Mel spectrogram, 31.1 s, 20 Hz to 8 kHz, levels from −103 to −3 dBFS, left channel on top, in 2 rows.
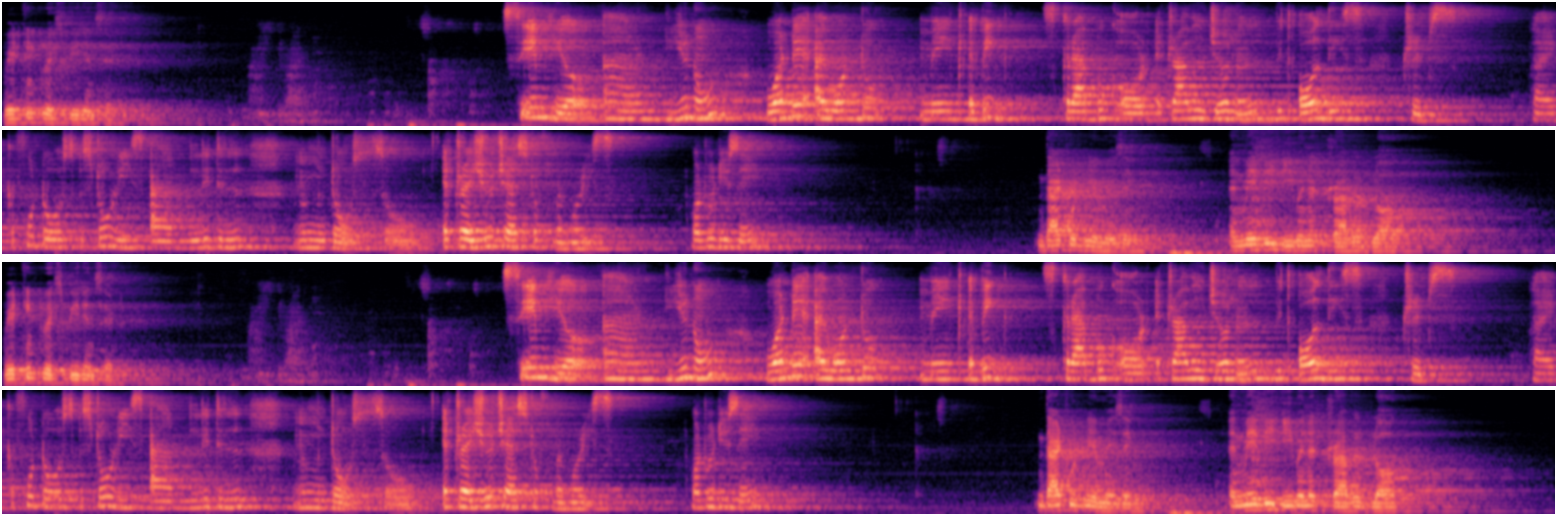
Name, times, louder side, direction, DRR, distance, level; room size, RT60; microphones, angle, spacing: voice 1, 0.0-1.1 25.9-27.0 27.8-29.6, right 3 dB, 60° right, 3 dB, 1.3 m, -25 dB
voice 2, 5.0-8.8 9.2-10.1 10.4-13.6 14.0-14.5 15.3-21.6 22.4-23.2, right 1 dB, 85° right, 4 dB, 2.1 m, -25 dB
25.0 x 20.5 x 9.7 m, 2.2 s
head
